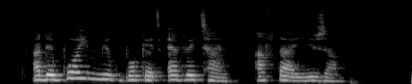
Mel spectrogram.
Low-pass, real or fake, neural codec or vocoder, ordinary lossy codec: 14.4 kHz; real; none; AAC, 96 kbps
